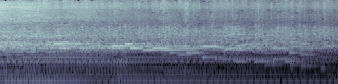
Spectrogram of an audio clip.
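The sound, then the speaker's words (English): An audience at a sermon claps and cheers loudly in a steady, dense wash of applause with shouts mixed in, sustained for a few seconds before easing slightly. “Come and clap your hands and scream like I'm preaching.”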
